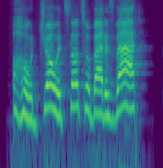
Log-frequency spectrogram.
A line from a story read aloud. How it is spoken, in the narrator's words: cried Laurie with a startled face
